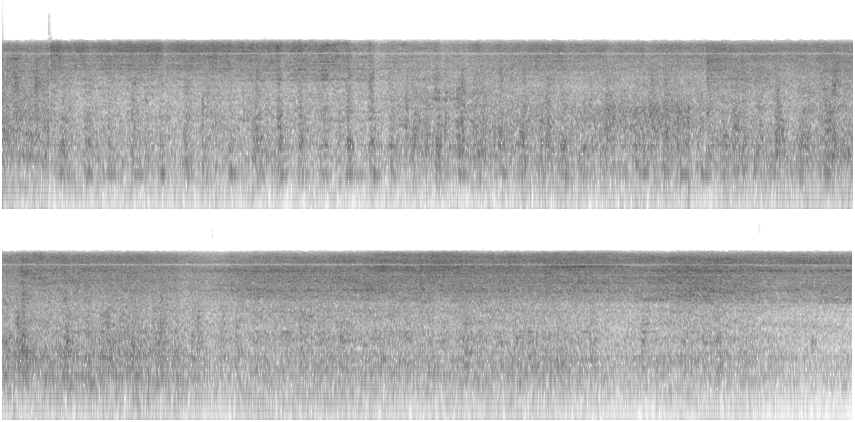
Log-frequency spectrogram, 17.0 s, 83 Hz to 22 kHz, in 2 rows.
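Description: BR Standard 9F steam locomotive on the move with its coaches: a dense clatter and rush of wheels and steam, fluttering rapidly at first. About two-thirds of the way in it gives way to a steadier steam hiss as the train runs alongside a station platform.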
